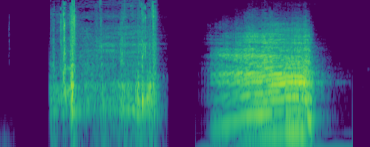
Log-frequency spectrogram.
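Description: A cow moos on a farm, a rough breathy bellow followed after a short pause by a longer, drawn-out tonal moo that swells and then fades, with no talking.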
